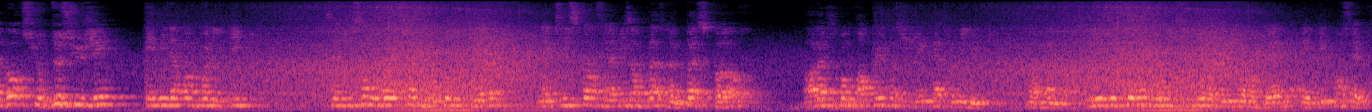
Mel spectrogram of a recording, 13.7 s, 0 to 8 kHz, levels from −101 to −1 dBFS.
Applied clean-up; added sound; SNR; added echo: none; Car passing by / Traffic noise, roadway noise / Engine; 11 dB; reverberation time 0.9 s.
